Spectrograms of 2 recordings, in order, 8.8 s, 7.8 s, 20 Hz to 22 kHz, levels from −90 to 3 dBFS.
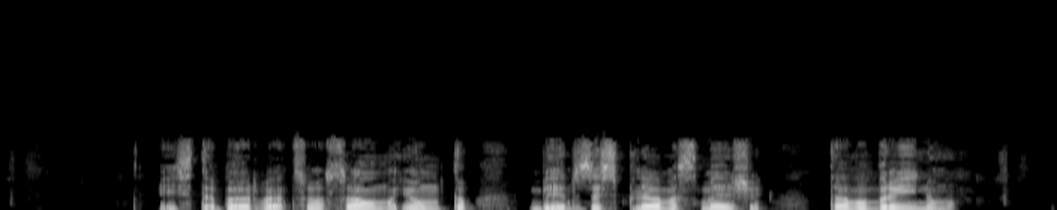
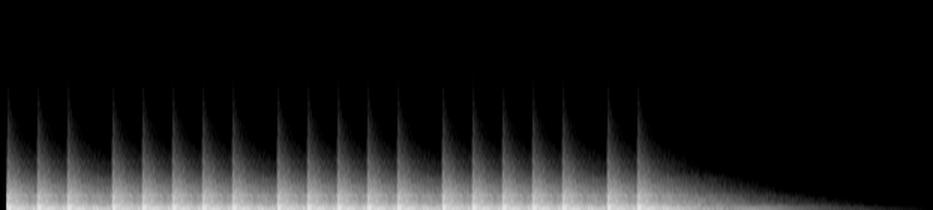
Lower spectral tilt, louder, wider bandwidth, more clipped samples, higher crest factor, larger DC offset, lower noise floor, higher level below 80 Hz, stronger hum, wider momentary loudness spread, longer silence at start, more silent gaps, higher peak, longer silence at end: second, -6 dB/octave vs -10 dB/octave; second, -20 LUFS vs -15 LUFS; first, 7.6 kHz vs 5.6 kHz; neither; about the same, 18 dB vs 16 dB; second, under 0.1% vs 1%; second, -70 dBFS vs -85 dBFS; second, -62 dBFS vs -48 dBFS; neither; first, 16 LU vs 3 LU; first, 1.35 s vs 0.05 s; neither; second, -4 dBFS vs 0 dBFS; second, 0.85 s vs 1.5 s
